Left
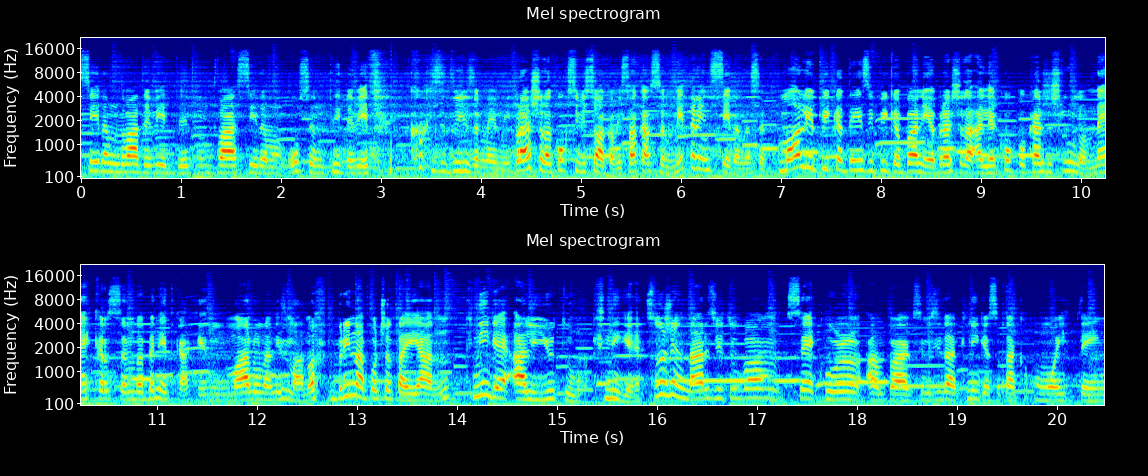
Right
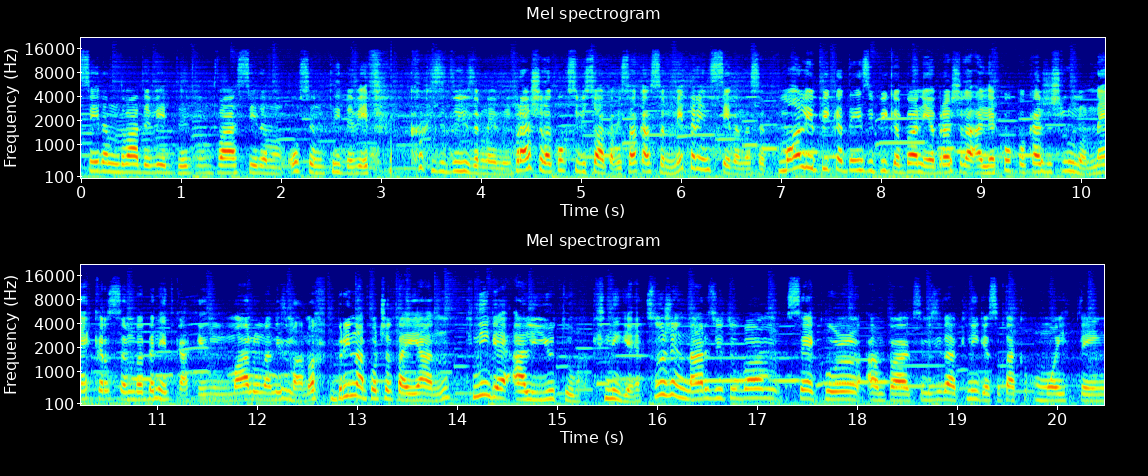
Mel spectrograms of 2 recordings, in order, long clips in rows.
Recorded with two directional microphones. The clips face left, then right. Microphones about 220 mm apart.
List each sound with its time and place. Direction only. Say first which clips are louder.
0.1 s speech: right 3 dB; 25° right (ahead or behind)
